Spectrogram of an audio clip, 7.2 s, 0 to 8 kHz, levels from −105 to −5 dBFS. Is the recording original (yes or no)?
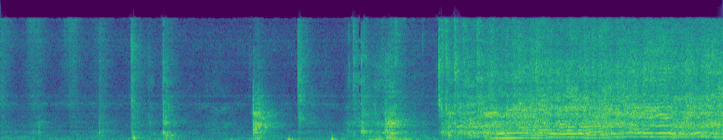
no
